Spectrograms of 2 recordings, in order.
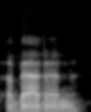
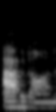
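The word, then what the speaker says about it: Abaddon: I mean, every character you've played from Black Canary to Abaden carries a different type of strength. Abdon is the pronunciation just to correct it. Yeah. Avidon, thank you.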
